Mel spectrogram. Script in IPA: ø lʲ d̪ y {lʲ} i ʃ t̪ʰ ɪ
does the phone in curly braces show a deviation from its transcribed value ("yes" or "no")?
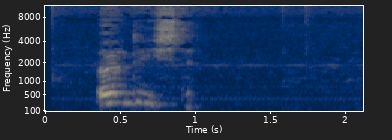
yes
